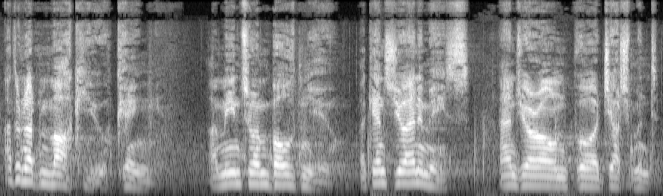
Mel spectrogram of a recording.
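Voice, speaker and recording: An actor playing a proud, defiant Viking warrior in a video game, speaking bluntly. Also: male voice, medium pitch, lively intonation, moderate pace, slight background noise, close to an everyday voice. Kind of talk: video game cutscene acting.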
